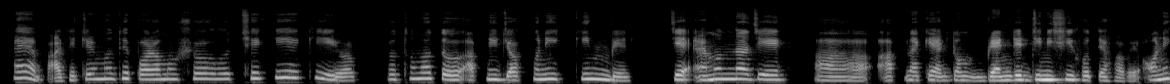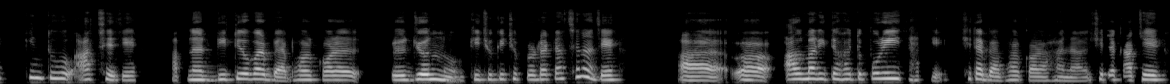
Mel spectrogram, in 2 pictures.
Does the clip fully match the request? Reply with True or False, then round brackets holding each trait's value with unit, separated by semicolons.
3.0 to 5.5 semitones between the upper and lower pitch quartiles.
True (3.6 semitones)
